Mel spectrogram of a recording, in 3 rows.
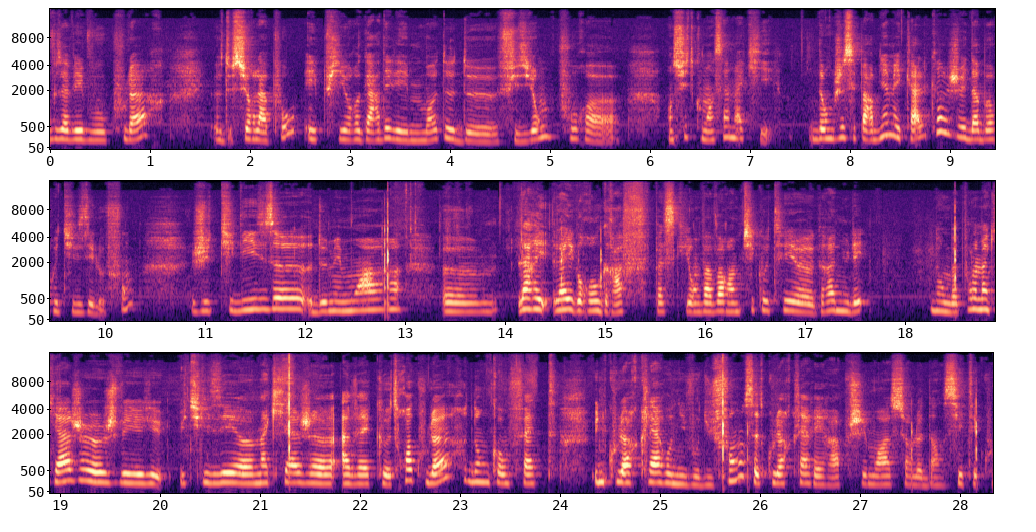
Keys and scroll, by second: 2.0 b, 20.8 ctrl+z, 22.0 ctrl+z, 22.4 ctrl+z, 23.7 ctrl+z, 24.2 ctrl+z, 25.4 ctrl+z.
